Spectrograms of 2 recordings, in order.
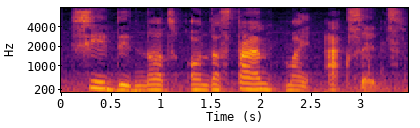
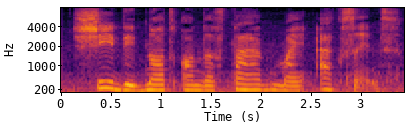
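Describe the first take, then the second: First: Said in the usual way. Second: Breathy whisper, slow and disbelieving; whispered repeat. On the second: Shown as a demonstration. Repeating the agent's excuse to viewers, whispered. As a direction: let it sink in under your breath. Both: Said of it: "repeats the agent's excuse".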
